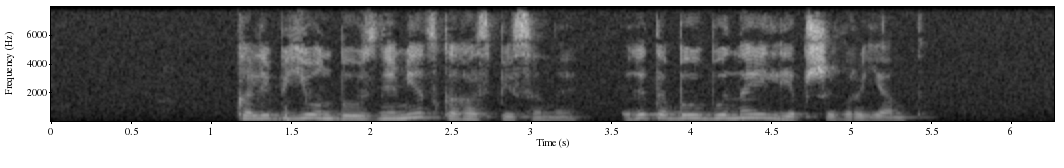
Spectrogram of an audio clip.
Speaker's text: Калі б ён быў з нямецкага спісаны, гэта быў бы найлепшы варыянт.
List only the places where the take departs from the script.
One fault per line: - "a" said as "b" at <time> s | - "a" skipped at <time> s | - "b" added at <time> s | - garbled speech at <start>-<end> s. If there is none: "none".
none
